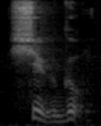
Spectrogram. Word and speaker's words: tjugo: So in Swedish we have the TJ sound, which is very similar to the English SH sound. And for Spanish speakers, it's this sound. Shh. Like you're asking someone to be quiet.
